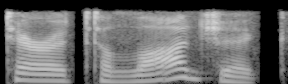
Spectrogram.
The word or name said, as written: teratologic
